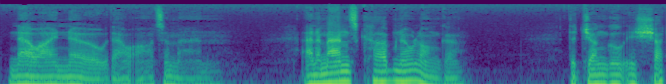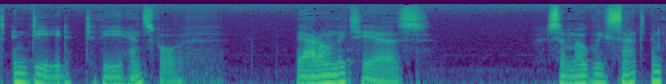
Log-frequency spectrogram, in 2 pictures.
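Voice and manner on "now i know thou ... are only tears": tender panther. Acted. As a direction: comfort the crying boy. Bagheera comforts Mowgli.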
